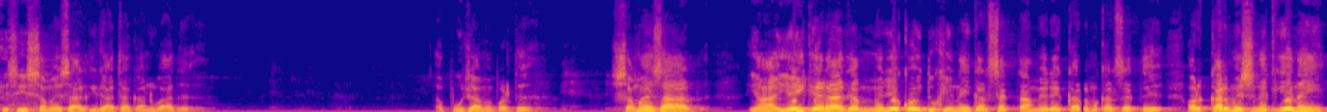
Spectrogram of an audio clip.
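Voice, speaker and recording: An older man, a Jain monk, giving a sermon that explains scripture, asking his listeners questions and answering them, with verses chanted in a low sing-song. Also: steady tone, a little slow, pauses often, warm tone.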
